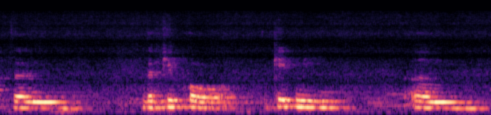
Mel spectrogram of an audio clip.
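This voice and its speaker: A woman with a Vietnamese accent, fairly low pitch and monotone, flat intonation, amid audible room echo and noticeable background noise. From northern Vietnam, Laos border area. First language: Thai ethnic minority language or Vietnamese. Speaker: composer. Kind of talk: interview. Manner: slow; halting.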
